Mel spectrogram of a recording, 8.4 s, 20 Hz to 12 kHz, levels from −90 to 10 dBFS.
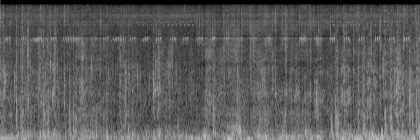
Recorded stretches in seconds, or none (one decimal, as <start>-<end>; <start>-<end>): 0.0-1.5; 2.1-3.9; 6.6-8.4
